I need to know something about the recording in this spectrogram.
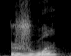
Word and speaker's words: joint: Joindre, joint. Rejoindre, rejoint. Okay? Same thing. Final T not pronounced. Joint. So when you get this O-I-N combination of letters, you get the sound ouin.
